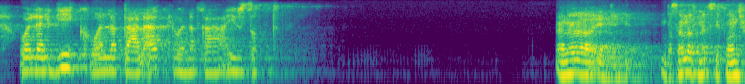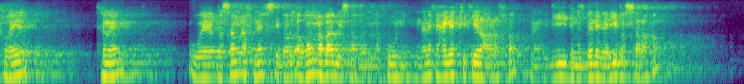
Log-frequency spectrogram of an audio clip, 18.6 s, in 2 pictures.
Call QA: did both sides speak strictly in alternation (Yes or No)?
Yes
